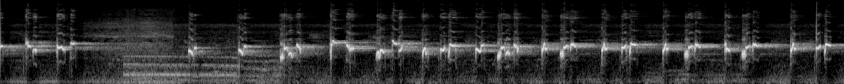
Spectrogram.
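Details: Yellow-vented bulbul pouring out a long fighting song, used as a lure and training master; after a soft hoarse low passage come rapid repeated whistled notes, each with a quick upward flick, in a steady bouncing series.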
